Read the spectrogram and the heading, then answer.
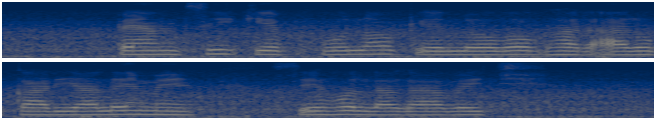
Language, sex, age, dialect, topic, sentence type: Maithili, female, 25-30, Angika, agriculture, statement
